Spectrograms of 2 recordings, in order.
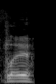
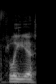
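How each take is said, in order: First: The vowel sounds like the 'ur' in 'fur'. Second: The vowel sounds like the 'ee' in 'see'. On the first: This is the speaker's habitual pronunciation. "I call them Fleur" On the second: This is the name's official pronunciation. "they're obviously called Fleer"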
